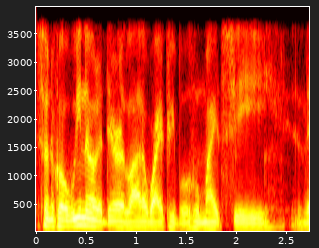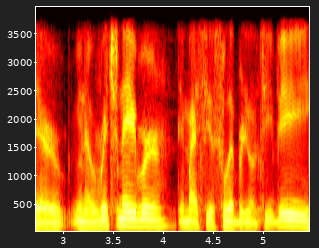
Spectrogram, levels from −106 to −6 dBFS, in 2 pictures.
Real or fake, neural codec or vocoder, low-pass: fake; codec, 24 kHz, 6 kbps, HILCodec; 3.6 kHz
